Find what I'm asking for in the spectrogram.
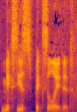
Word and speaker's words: Mxyzpixilated: We are, of course, talking about Mr. Mxyzpixilated's debut in the aptly titled episode, Mxyzpixilated. – There you go. Great pronunciation there.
